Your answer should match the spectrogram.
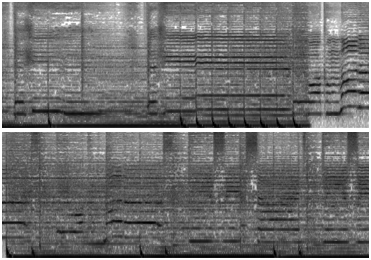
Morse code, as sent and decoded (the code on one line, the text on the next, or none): none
